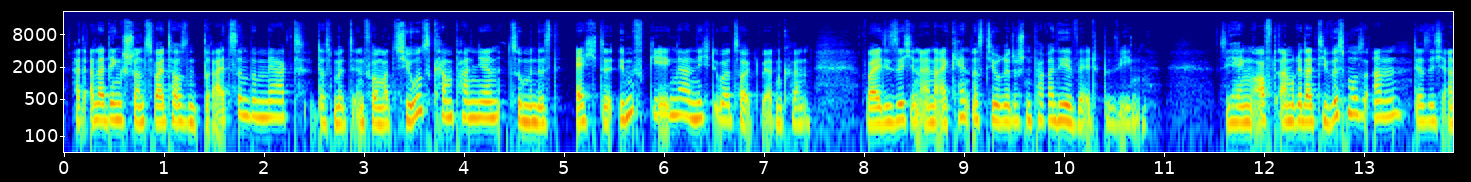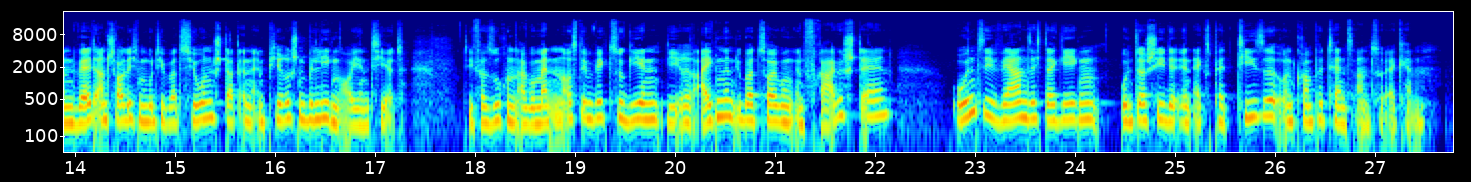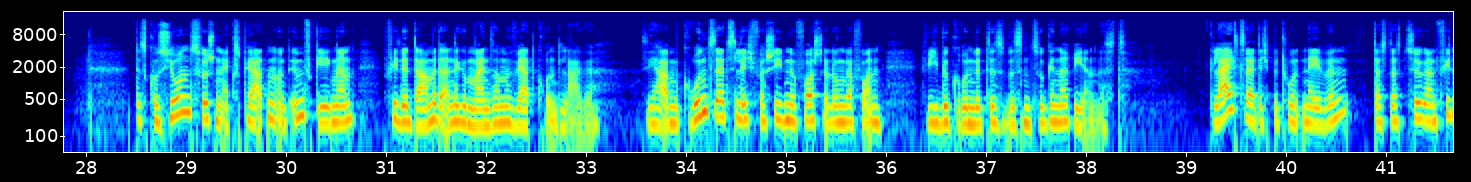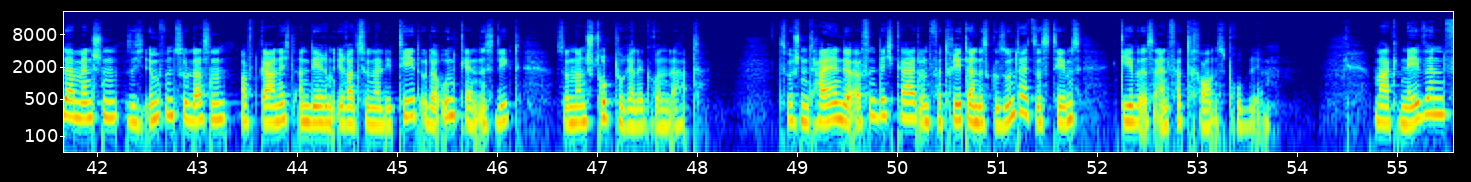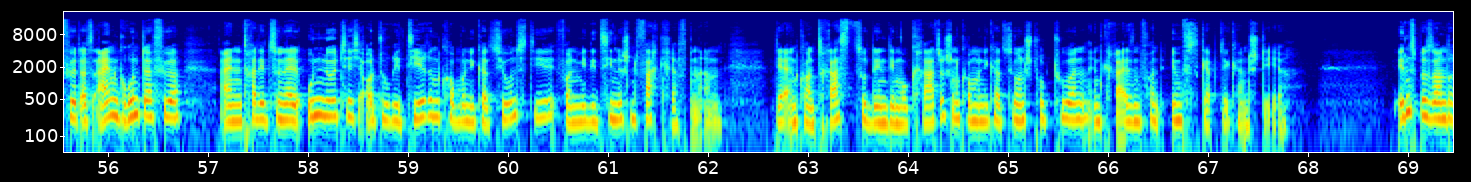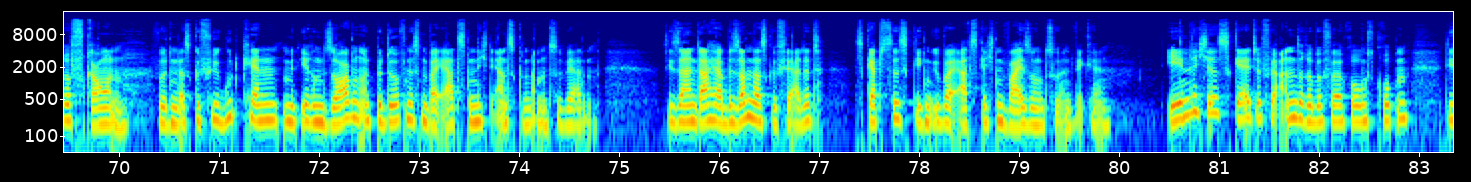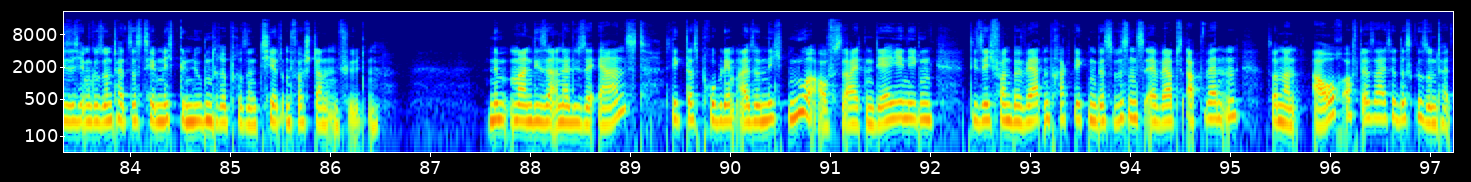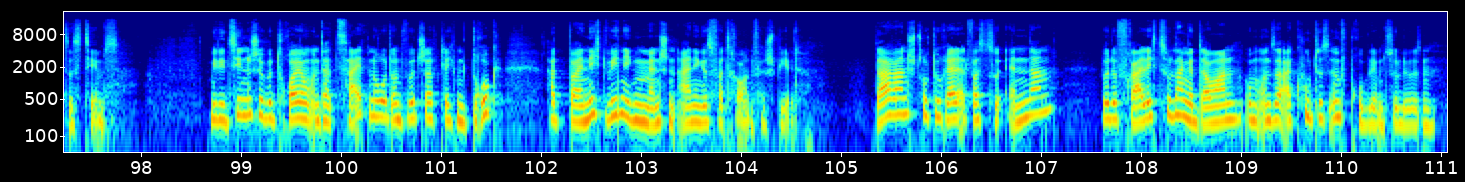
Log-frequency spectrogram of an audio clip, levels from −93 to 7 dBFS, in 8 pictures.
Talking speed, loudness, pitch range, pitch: 140 wpm, -26 LUFS, 185-215 Hz, 195 Hz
